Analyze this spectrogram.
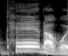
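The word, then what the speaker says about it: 大: 이제 태사지는 할 때 요것은 대라고 쓰여져 있지만 테라고 읽습니다 그리고 퇴사라고 하는 것은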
